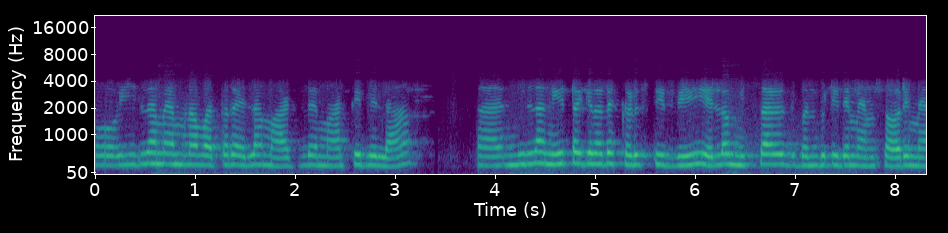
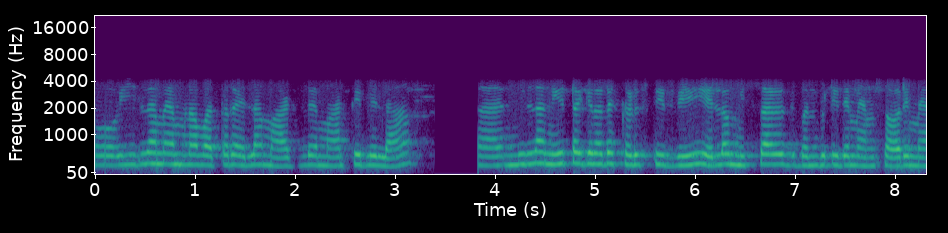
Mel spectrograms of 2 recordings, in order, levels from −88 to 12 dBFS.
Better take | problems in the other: second | noise reduction (neural separator model SepFormer DNS4)

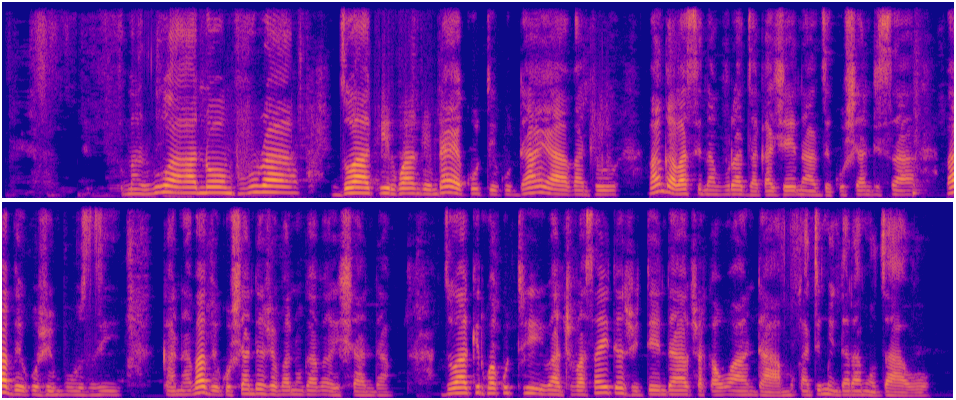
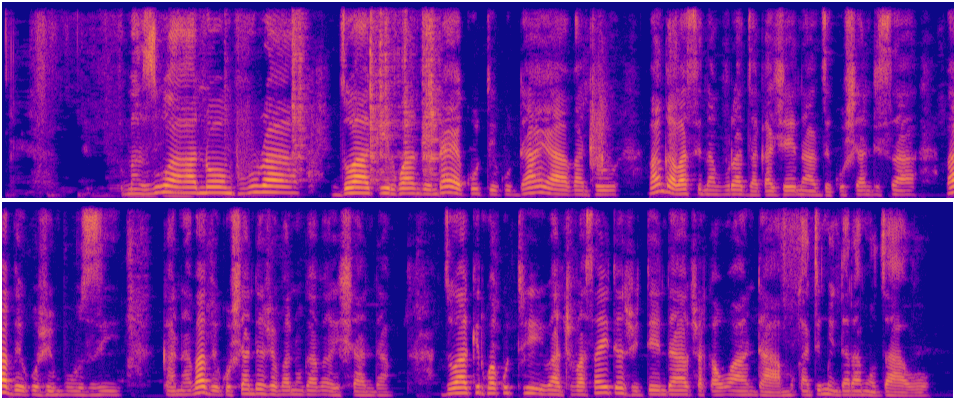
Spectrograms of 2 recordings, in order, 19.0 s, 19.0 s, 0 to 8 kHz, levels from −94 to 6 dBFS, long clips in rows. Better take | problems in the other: second | noise reduction (neural separator model SepFormer DNS4)

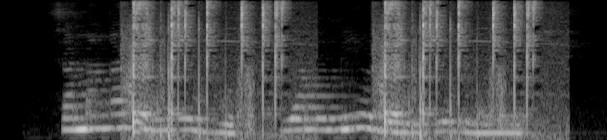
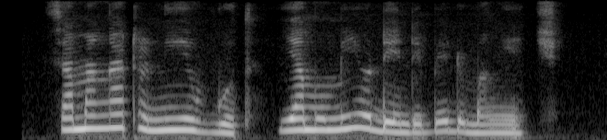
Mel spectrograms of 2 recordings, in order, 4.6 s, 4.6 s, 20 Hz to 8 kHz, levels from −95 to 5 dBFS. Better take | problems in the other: second | background sound (Fart); 4 dB above the speech // room echo; dies away in 0.6 s

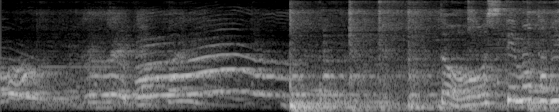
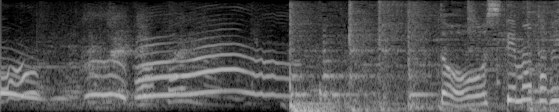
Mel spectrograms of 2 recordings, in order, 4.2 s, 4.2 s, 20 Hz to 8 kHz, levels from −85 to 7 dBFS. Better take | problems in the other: second | room echo; dies away in 0.7 s

